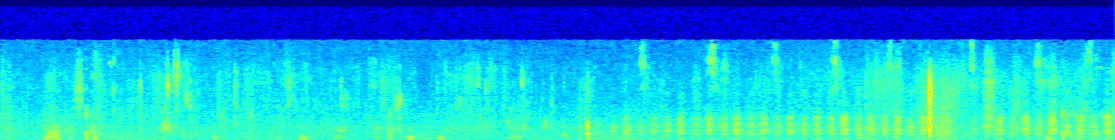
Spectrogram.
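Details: Three-day-old puppies from the Mattie and Bodie litter give faint, scattered high squeaks and soft whimpers amid steady clicking, snuffling and rustling at close range.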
